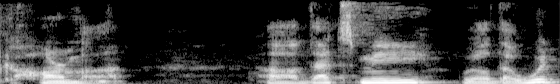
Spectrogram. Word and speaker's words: CCRMA: music and acoustics CCRMA and that's pronounced Karma that's me well that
